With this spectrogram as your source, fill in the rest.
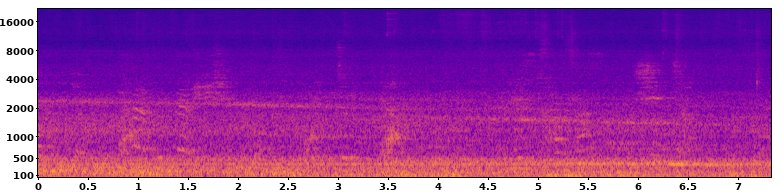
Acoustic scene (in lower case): subway train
